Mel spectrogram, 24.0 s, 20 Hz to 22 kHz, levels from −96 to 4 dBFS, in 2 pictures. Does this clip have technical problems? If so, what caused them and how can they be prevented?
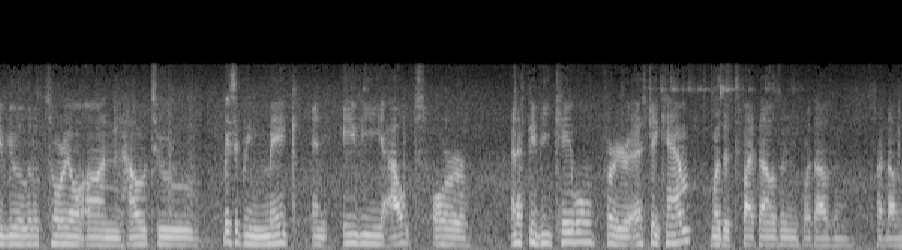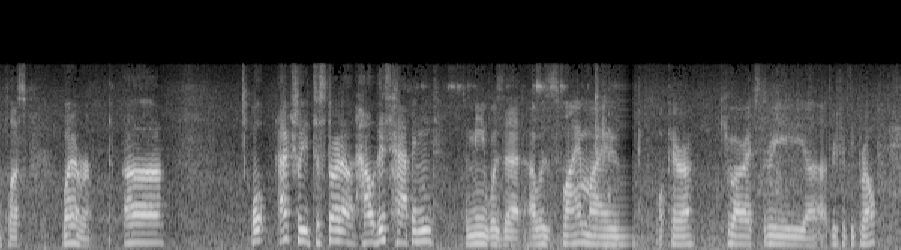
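Yes. At 2.70 s a late packet emptied the jitter buffer, causing a short stall: the receiver stretched the last sound for 68 ms, holding it too long with a slight buzz or dip. A slightly deeper jitter buffer would absorb such late packets.

From 8.59 to 9.20 s and again from 22.35 to 23.93 s, the jitter buffer speed-up trimmed the backlog by cutting pitch-period pieces, about 70 ms and 200 ms in total. The sound runs hurried at 111% speed with unchanged pitch. Smoother network delivery, so packets don't bunch up, would keep the buffer from overfilling.

From 20.30 to 20.49 s the call audio freeze continued the last sound as a fading buzz or hiss for 166 ms, inserting a gap before resuming. This was likely caused by packets held up in transit. A more stable connection or prioritised call traffic would prevent it.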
